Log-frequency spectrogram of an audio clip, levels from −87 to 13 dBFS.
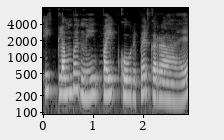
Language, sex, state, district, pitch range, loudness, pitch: Hindi, female, Uttar Pradesh, Ghazipur, 190-215 Hz, -17 LUFS, 205 Hz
